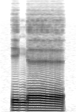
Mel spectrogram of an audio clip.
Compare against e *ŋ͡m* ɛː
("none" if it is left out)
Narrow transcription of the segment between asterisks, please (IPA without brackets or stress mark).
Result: ŋ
